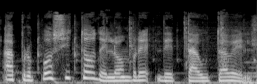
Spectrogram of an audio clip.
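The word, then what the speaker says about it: Tautavel: Pues Amélie, muchísimas gracias por esta, por este reportaje aquí en el Museo del Hombre, para hablar de este hombre, yo lo pronuncio al español, del hombre de Tautabel.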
